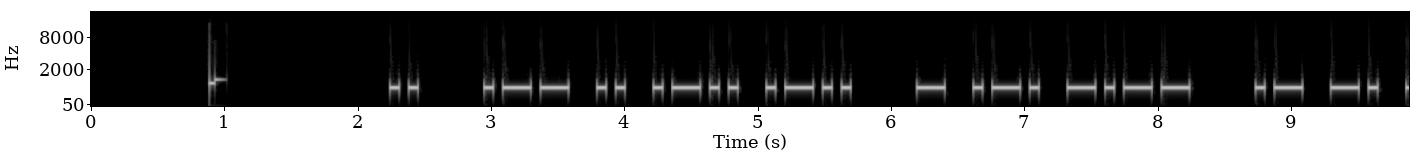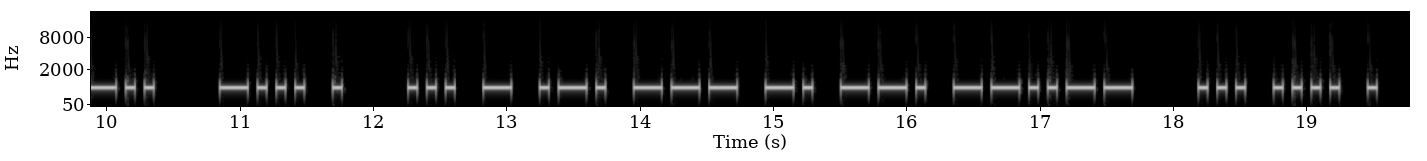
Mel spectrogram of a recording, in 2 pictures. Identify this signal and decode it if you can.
Morse code, heard as a keyed tone, about 17 wpm, 700 Hz. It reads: I WILL TRY AND BE STRONG, SHE
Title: Sentences from Top 1000 Words - Review Part 3 - 17wpm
